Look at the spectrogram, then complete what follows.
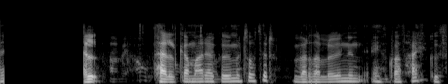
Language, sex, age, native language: Icelandic, male, 20-29, Serbo-Croatian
